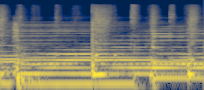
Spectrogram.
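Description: Background music: a band with plucked and strummed guitar over a steady bass line.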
